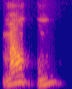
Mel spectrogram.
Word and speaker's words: mountain: The word mountain is a trochaic foot.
